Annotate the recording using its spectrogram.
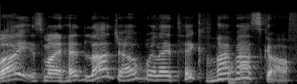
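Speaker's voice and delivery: put-on German accent, very high and swooping. Asked by another speaker to say the line in a german accent: german accent. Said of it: "Can you say that in a German accent?".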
